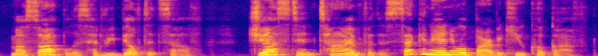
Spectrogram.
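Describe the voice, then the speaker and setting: Woman, storybook narrator, lively varied pitch, dramatic, deliberate delivery. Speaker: storybook reader. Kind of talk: expressive children's read-aloud narration.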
